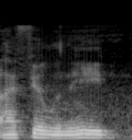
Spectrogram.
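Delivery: ordinary talk, nothing marked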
